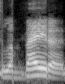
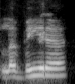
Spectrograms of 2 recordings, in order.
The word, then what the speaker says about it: Levada: It's Levada, not Levada, not Levita.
